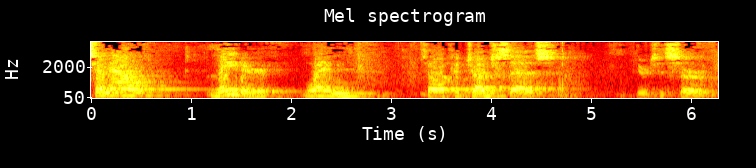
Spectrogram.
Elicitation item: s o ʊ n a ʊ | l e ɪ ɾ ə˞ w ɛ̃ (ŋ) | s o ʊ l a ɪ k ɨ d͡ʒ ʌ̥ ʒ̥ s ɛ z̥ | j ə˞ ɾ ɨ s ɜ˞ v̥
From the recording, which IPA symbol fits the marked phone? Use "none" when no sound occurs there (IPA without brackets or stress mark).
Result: n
